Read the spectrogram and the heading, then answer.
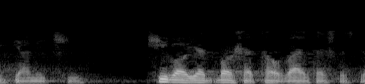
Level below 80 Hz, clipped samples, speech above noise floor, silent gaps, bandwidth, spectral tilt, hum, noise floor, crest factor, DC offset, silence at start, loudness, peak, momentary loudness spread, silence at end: -44 dBFS; under 0.1%; 33 dB; none; 4.9 kHz; -12.5 dB/octave; none; -59 dBFS; 18 dB; under 0.1%; 0 s; -26 LUFS; -10 dBFS; 18 LU; 0 s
